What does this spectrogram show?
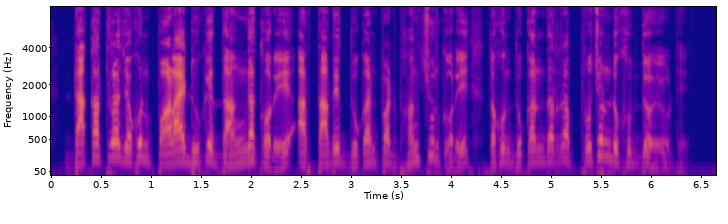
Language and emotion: Bengali, angry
